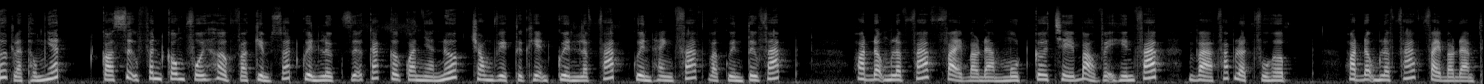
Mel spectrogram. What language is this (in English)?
Vietnamese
